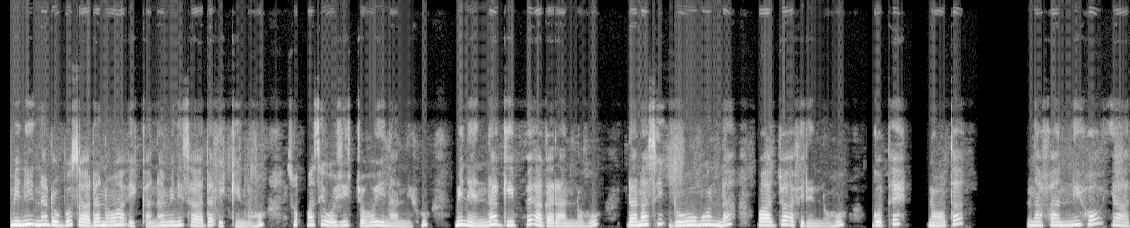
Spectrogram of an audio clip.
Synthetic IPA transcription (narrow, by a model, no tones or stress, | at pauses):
mɪnɪnːɐd̪ʊbːʊsaːd̪ɐnoːhɐʔɪkːɐnːɐmɪnɪsaːd̪ɐʔɪkːɪnːɔhʊ | sʊmːɐsɪwɔʃ̬ɪt͡ʃːɔhɔjɪnɐnːɪhʊ | mɪnɛnːɐɡɪbːɛɐɡɐɾɐnːɔɦʊ | d̪ɐnɐsɪd̪uːmɔnd̪ɐ | waːd͡ʒːɔːfɪɾɪnːɔhʊ | ɡɔt̪ʼɛ | noːt̪ɐ | nɐfɐnːɪhɔjaː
